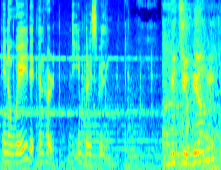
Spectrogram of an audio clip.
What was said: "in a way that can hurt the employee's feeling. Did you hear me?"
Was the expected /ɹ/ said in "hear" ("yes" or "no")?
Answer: no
